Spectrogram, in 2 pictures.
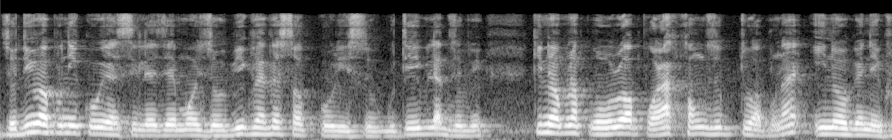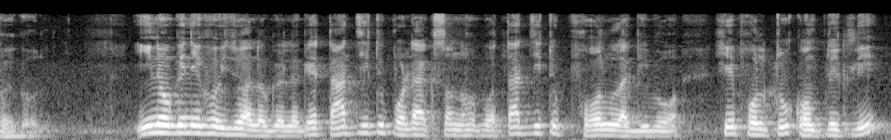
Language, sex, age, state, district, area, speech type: Assamese, male, 60+, Assam, Sonitpur, urban, spontaneous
